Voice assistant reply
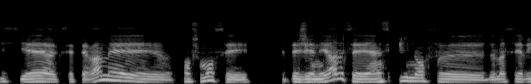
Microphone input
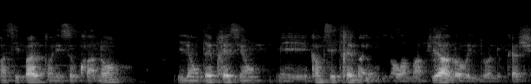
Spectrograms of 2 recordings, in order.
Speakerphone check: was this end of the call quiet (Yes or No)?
No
